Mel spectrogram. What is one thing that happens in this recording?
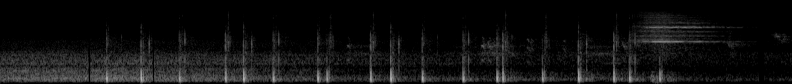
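Footsteps walk steadily on pavement.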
